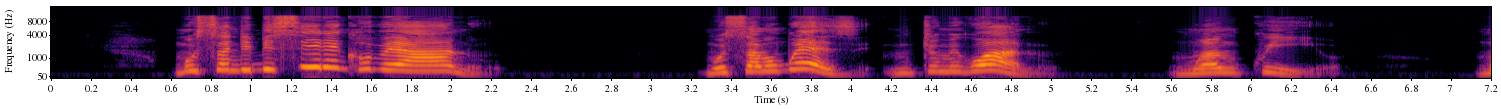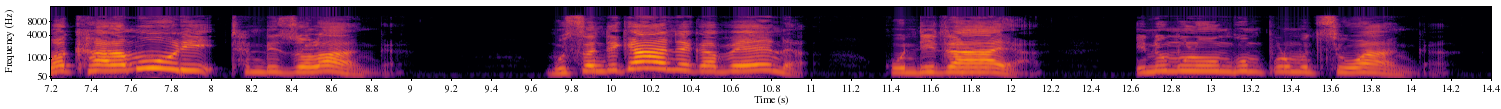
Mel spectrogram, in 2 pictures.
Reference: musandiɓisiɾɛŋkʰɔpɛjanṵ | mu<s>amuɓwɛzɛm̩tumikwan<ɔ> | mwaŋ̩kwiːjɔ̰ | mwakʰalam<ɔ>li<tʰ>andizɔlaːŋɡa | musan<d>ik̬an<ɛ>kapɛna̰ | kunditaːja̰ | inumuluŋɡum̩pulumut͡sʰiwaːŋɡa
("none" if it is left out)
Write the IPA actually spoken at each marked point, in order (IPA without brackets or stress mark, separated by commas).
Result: s, u, u, tʰ, d, ɛ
